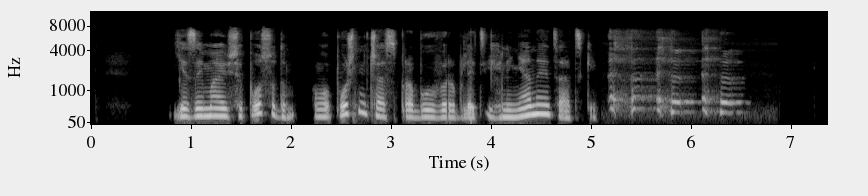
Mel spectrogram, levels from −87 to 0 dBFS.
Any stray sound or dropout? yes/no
yes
